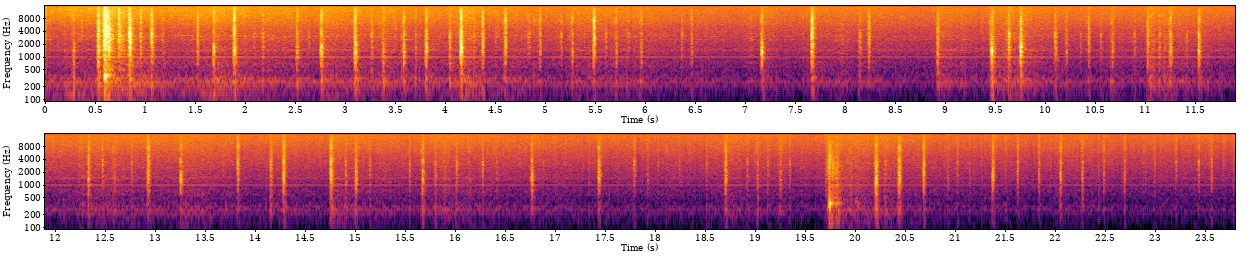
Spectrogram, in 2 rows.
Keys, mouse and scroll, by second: 0.2 Down, 0.5 Down, 0.6 Down, 0.9 Down, 1.4 Down, 1.6 Down, 1.8 Down, 2.0 Down, 2.2 Down, 2.5 Down, 2.8 Down, 3.1 Down, 3.5 Down, 3.9 Down, 4.4 Down, 5.0 Down, 5.2 Down, 5.4 Down, 5.6 Down, 6.9 Down, 7.4 Down, 9.2 Down, 9.9 Down, 10.2 Down, 10.4 Down, 11.0 Down, 11.3-13.2 Down, 13.5 Down, 14.0 Down, 14.7 Down, 16.5 Down, 16.7 Down, 16.9 Down, 17.6 Down, 17.9-19.2 Down, 19.4 Down, 19.6 Down, 20.1 Down, 21.6 Down, 21.8 Down, 22.0-23.5 Down, 23.7 Down.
